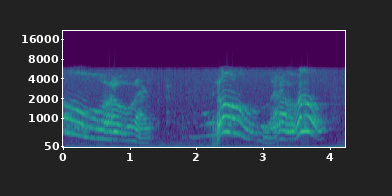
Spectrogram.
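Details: Beagle howling and singing indoors with a little persuasion: loud, harmonic-rich howls, first a long wavering wail sliding downward, then after a short pause two rising-and-falling howls.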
